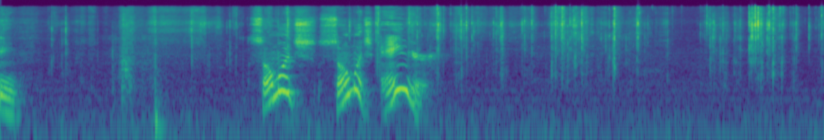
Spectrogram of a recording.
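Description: A foil wrapper crinkles and rustles as it is handled and torn open.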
